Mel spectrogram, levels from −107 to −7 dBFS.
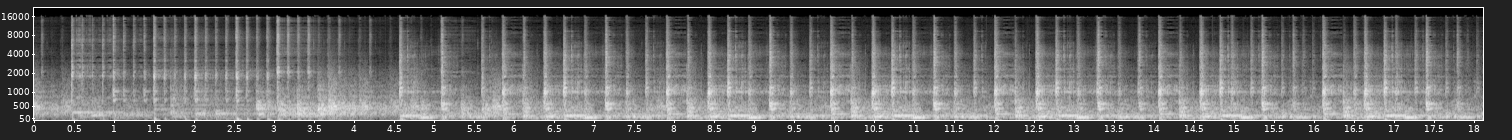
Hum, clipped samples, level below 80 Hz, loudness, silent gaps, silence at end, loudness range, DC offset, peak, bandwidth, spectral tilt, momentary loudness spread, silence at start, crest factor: none; under 0.1%; -40 dBFS; -23 LUFS; none; 0 s; 2 LU; under 0.1%; -4 dBFS; 17 kHz; -5.5 dB/octave; 7 LU; 0 s; 18 dB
